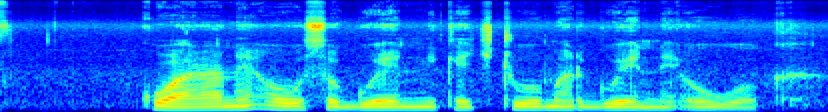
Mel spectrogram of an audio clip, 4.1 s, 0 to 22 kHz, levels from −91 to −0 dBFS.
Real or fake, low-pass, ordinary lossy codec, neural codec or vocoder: real; none; none; none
